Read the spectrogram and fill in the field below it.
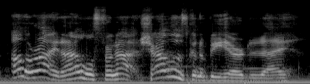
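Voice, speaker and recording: This put-on character voice sounds nasal and moves at a fairly quick pace. Loud music plays in the background. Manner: silly, exaggerated.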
